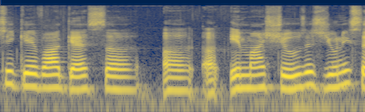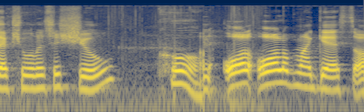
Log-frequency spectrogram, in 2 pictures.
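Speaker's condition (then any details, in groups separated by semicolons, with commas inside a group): No condition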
